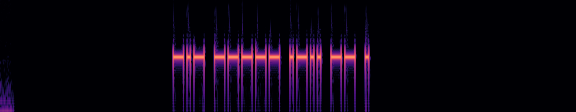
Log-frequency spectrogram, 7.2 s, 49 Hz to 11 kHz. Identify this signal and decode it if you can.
Morse code, heard as a keyed tone, about 28 wpm, 700 Hz. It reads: K0LME
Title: USA Call Signs - 5 Characters - Repeated 2x - 28wpm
